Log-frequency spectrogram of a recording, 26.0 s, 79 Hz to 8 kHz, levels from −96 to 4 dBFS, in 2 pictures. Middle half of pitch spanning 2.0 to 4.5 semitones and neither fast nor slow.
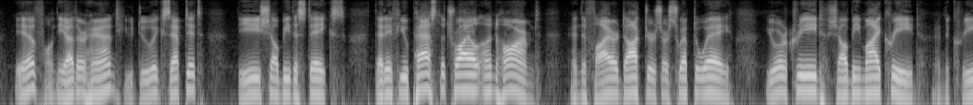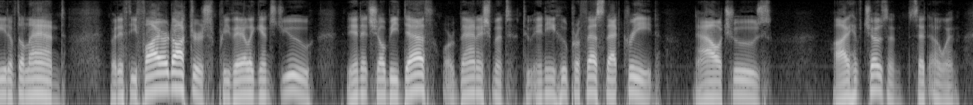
Yes: average, 3.0 semitones; average, 155 wpm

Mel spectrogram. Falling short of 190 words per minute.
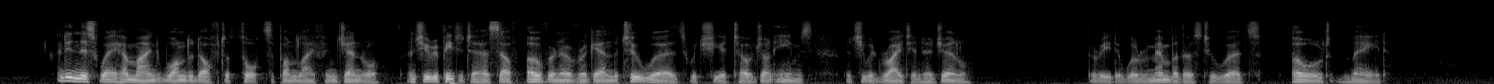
No: average, 195 wpm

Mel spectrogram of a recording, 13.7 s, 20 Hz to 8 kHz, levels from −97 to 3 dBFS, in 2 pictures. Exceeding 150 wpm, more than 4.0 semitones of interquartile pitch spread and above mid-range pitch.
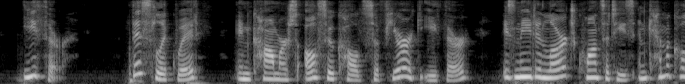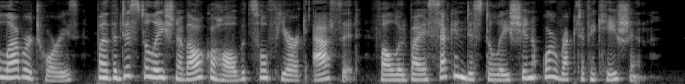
No: average, 140 wpm; wide, 5.6 semitones; high, 235 Hz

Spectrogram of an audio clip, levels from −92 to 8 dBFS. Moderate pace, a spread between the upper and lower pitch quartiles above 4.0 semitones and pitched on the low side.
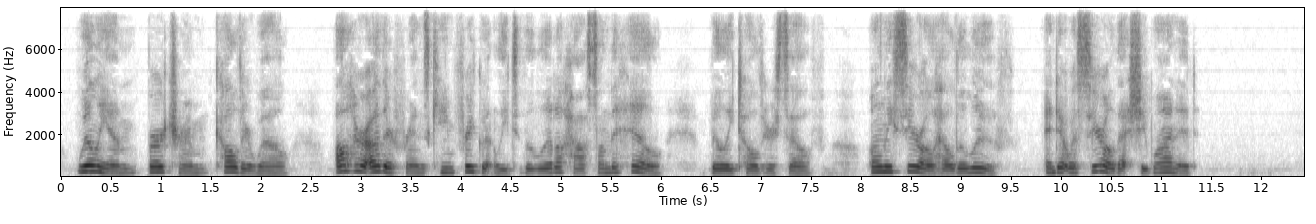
No: average, 145 wpm; average, 4.7 semitones; high, 200 Hz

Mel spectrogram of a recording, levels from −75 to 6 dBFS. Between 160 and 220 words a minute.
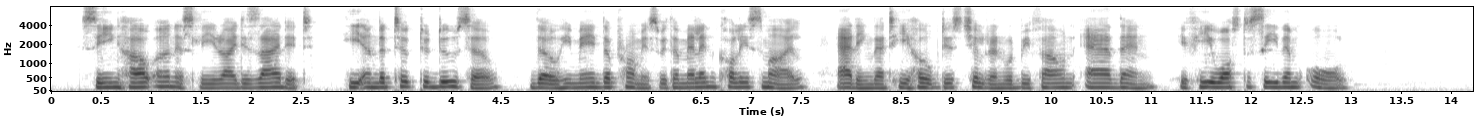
Yes: average, 165 wpm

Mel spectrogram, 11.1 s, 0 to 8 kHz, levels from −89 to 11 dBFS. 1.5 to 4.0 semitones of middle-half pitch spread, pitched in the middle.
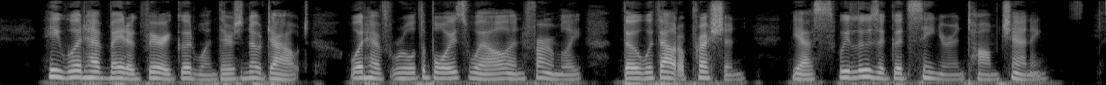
Yes: average, 3.3 semitones; medium, 155 Hz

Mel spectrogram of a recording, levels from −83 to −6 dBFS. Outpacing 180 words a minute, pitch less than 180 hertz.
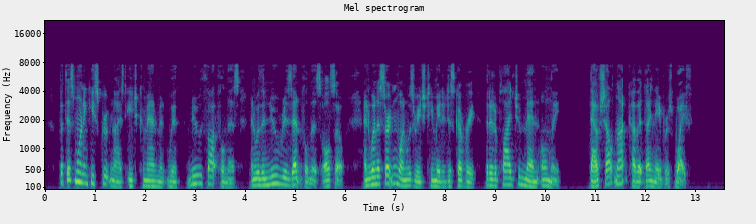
No: average, 175 wpm; low, 135 Hz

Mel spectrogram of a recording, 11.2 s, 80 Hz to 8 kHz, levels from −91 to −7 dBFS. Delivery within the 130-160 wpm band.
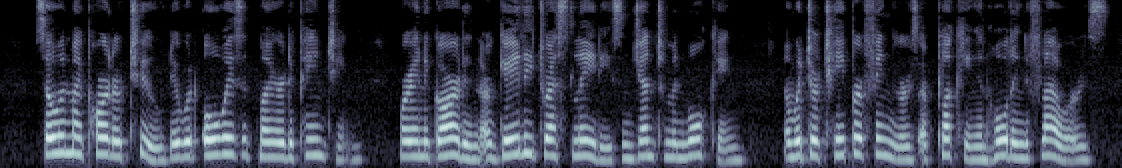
No: average, 175 wpm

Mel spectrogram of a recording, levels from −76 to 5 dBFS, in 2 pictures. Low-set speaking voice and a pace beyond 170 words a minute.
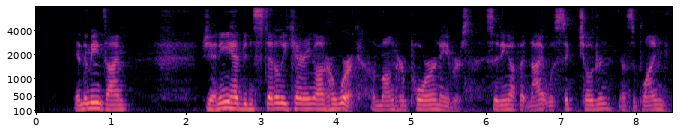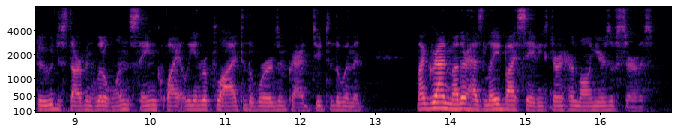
Yes: low, 130 Hz; average, 190 wpm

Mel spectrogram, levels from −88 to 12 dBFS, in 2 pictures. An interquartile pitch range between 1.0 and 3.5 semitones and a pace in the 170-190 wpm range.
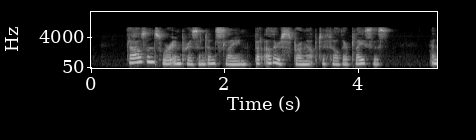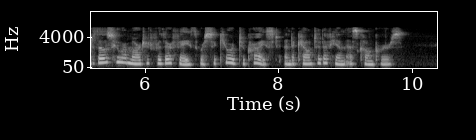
Yes: average, 3.1 semitones; average, 185 wpm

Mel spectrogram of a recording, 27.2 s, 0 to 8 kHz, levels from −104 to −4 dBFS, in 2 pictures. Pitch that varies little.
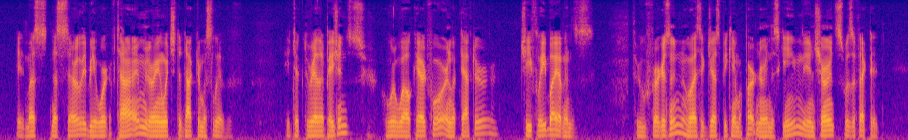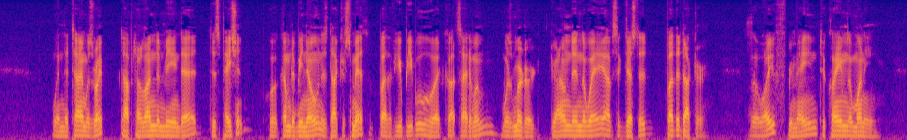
Yes: narrow, 1.8 semitones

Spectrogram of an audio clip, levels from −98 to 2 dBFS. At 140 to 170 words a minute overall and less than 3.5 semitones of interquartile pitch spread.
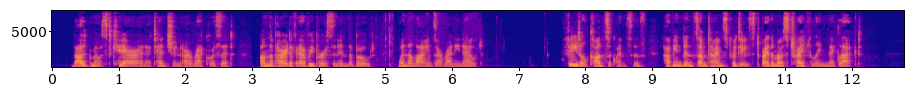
Yes: average, 155 wpm; average, 2.9 semitones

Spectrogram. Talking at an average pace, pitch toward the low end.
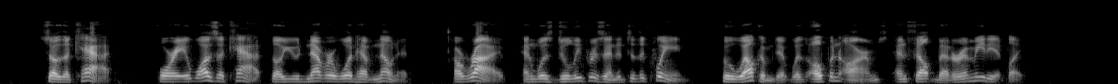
Yes: average, 165 wpm; low, 130 Hz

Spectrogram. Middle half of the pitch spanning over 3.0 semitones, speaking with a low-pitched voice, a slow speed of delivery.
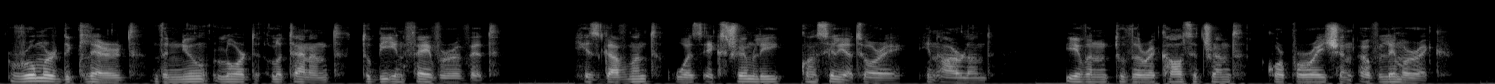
No: narrow, 2.5 semitones; low, 115 Hz; slow, 105 wpm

